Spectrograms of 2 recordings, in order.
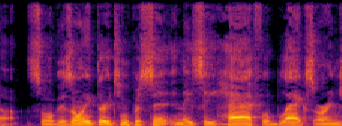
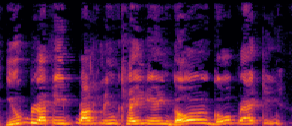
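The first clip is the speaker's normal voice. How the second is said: high, loud mock British accent; hammed-up, badly faked British accent; 14 semitones higher, 4 dB louder than usual. Streamer mocking how British people talk, bad high-pitched British accent. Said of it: "I can't imitate their accent at all".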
